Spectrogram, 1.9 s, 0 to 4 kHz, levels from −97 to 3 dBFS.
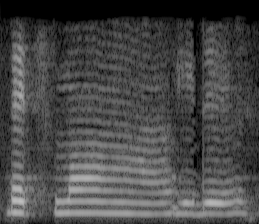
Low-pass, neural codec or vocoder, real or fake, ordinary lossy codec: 3.6 kHz; codec, 24 kHz, 0.9 kbps, WavTokenizer, medium speech release version 1; fake; AAC, 16 kbps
